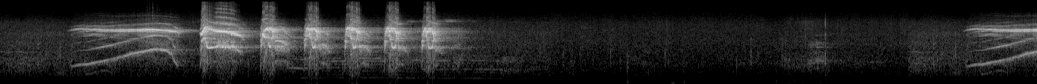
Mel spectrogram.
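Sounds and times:
blood pheasant calling with rising squeal and harsh screechy notes: 0.8 - 4.8.

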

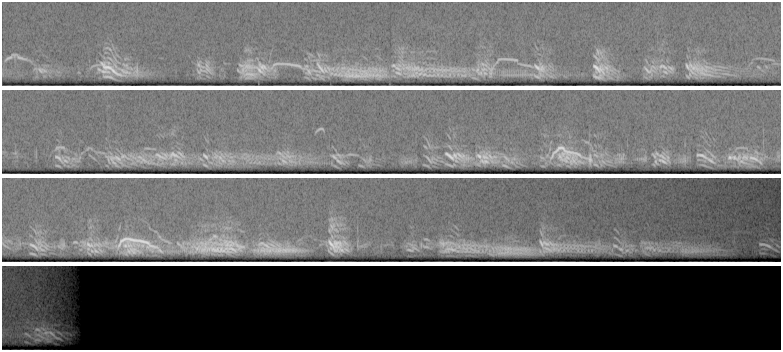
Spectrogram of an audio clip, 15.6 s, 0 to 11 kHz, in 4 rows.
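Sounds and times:
Western Jackdaws calling together with harsh chatter: 0.0 - 12.0.

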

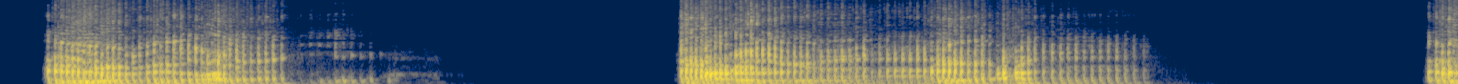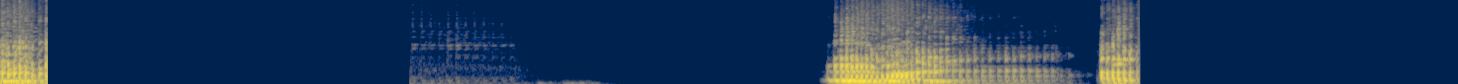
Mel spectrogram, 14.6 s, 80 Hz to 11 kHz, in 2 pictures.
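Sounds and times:
lion roaring and growling aggressively: 0.3 - 2.0, 3.4 - 5.7, 11.4 - 13.0.

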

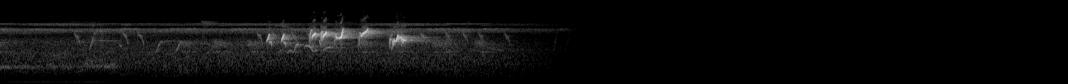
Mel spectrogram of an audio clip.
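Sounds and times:
constant high hiss: 0.0 - 5.8
faint high chirps: 0.0 - 5.8
lesser green leafbird song: 0.0 - 5.8.

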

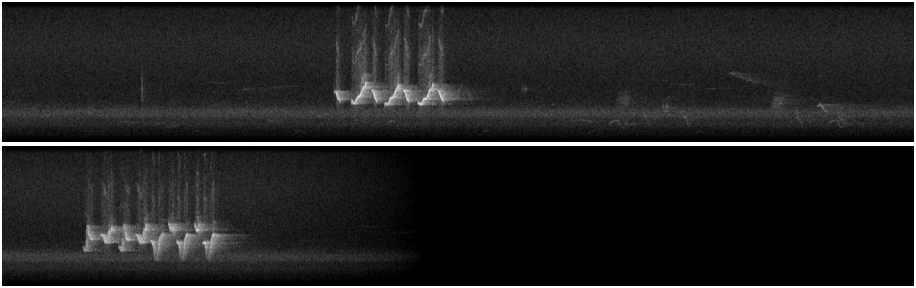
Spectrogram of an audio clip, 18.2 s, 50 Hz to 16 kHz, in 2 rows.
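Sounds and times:
grey-cheeked warbler singing: 0.0 - 12.3
steady hiss: 0.0 - 13.3.

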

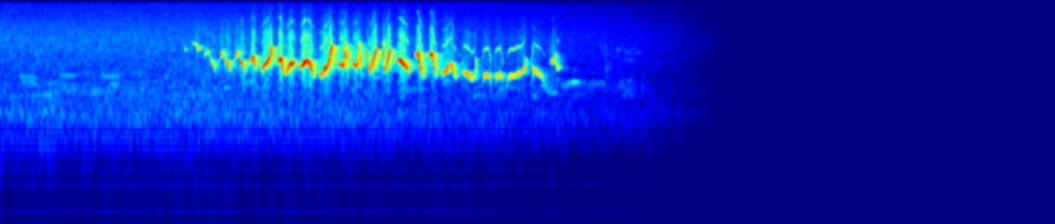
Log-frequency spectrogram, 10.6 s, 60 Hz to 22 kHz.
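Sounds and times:
willow warbler song of slurred whistled notes: 0.0 - 6.5.

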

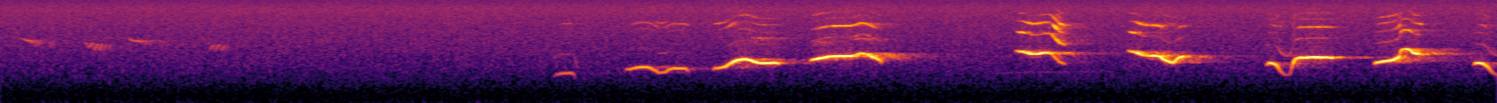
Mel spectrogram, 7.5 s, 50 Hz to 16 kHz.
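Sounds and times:
Spotted laughingthrush song of clear whistled phrases: 2.8 - 4.5, 5.1 - 7.4.

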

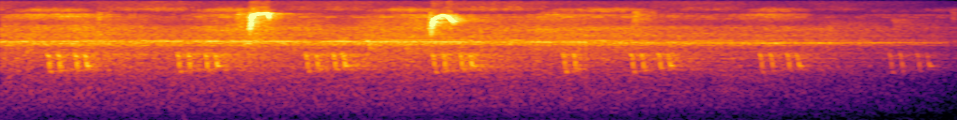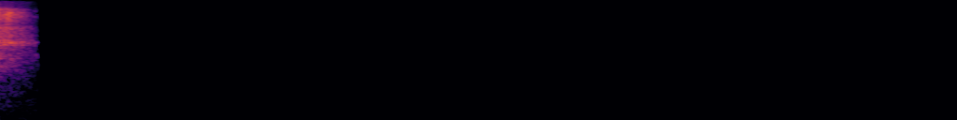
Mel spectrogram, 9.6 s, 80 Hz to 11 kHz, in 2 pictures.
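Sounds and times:
cricket chirping: 0.0 - 4.9
insect drone: 0.0 - 4.9
plain sunbird calls: 0.0 - 4.9.

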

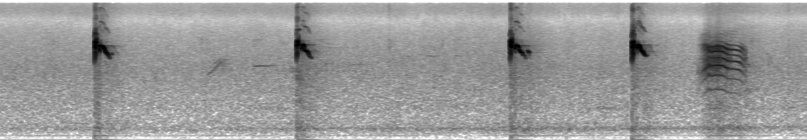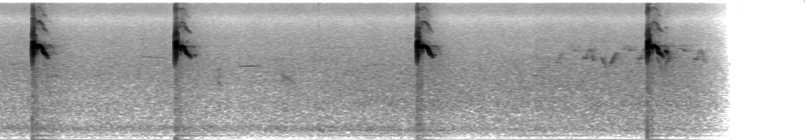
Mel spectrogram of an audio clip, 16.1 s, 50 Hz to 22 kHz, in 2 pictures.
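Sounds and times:
faint low hum: 0.0 - 15.4
Eastern kingbird giving short, sharp, high sputtering call notes: 1.0 - 1.2, 5.1 - 5.4, 6.3 - 7.6, 8.4 - 8.7, 9.8 - 10.1, 12.2 - 12.5, 13.9 - 15.1.

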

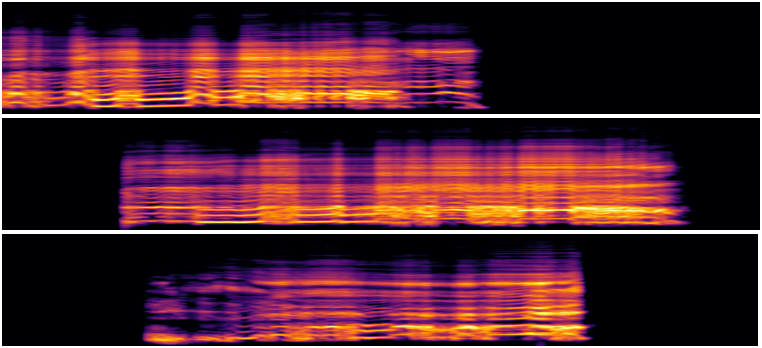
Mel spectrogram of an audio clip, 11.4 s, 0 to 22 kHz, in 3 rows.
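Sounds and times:
Hampshire pig uttering a raspy wavering squeal: 0.0 - 2.5, 4.5 - 7.3, 8.4 - 10.6.

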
